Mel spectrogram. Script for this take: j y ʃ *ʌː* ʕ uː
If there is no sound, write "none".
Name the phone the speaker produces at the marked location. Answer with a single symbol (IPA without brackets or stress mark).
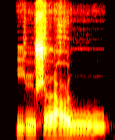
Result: ʌː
